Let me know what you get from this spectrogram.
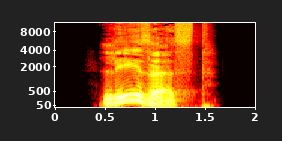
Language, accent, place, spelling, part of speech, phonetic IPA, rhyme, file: German, Germany, Berlin, lesest, verb, [ˈleːzəst], -eːzəst, De-lesest.ogg
- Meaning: second-person singular subjunctive I of lesen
